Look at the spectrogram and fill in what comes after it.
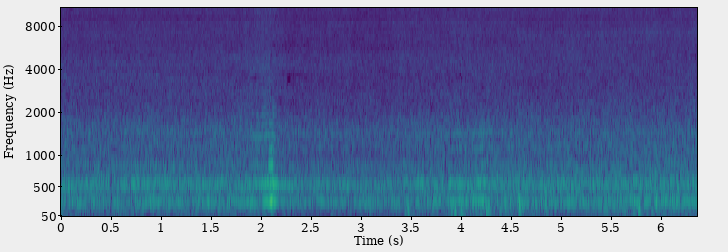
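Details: Continuous low-pitched humming drone of honey bees, even throughout, with one short louder buzz passing near the middle.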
